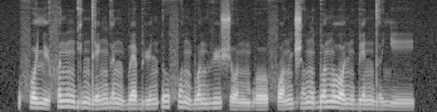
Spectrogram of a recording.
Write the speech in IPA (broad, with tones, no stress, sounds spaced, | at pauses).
f o˧ lʲ o˩ f ə˥ n ŋ ɡ e̤˥ n d e˩˥ ŋ ɡ œ˥˩ n b ɛ˧ b yː˩˥ n ɗ o̤˥ f ɔ̤˥˩ n b o˧ n v yː˧ ʃ oː˩ n m b oː˩ f ɔ˩˥ n d͡ʒ ɔ̤˥ n ɡ͡b o˥ n lˠ yː˧ n ɡ͡b e˧ n d ə̤˧ ʎ iː˩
